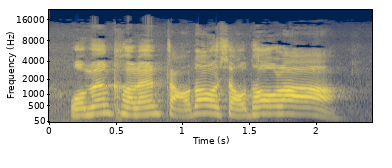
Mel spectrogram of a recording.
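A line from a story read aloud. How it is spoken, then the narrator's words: Shout over the phone. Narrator (Chinese): 手机里传来另一个侦探的喊声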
